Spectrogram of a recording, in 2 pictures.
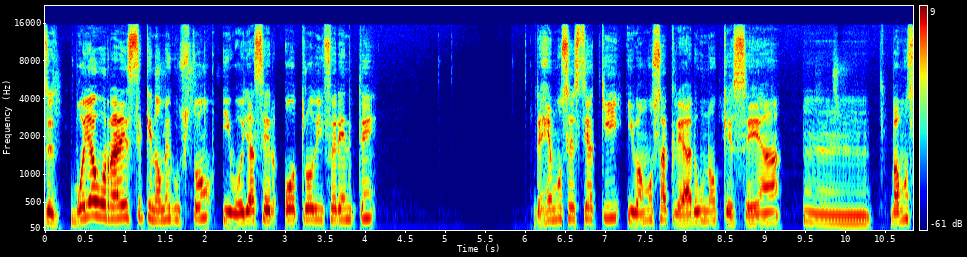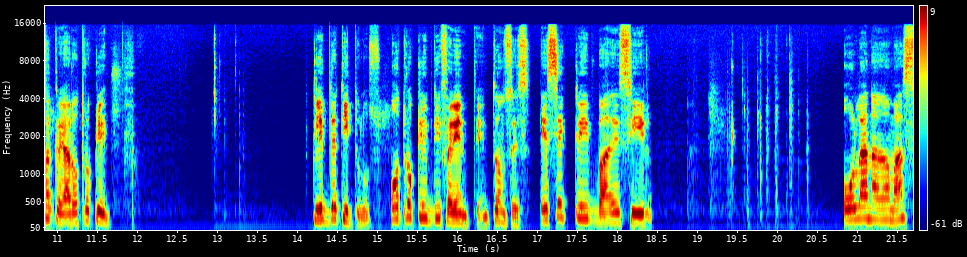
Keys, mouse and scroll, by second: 0.0 click, 1.7 Delete, 4.6 click, 5.5 click, 6.4 click, 8.6 right click, 12.7 click, 17.3 click, 19.1-20.4 typing.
